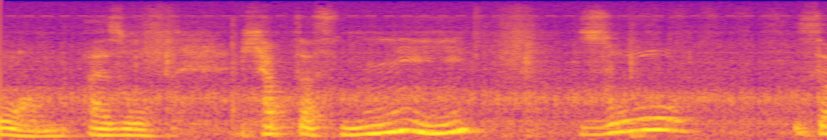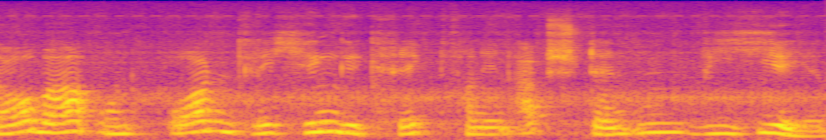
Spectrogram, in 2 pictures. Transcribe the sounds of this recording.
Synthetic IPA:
ɔɐmʔalzoʔɪçhaːbəd̥asnniː | zoː | zaʊbɐʔʊntʔɔɐdn̩tʰlɪçhɪnɡəkʁ̥iːk̚tfɔndeːnʔapʃtɛndn̩viːhiːɐjɛt͡s

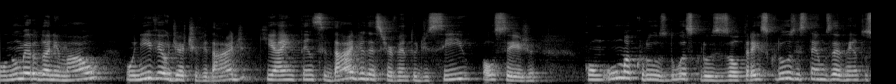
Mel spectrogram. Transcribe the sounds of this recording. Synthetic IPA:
ʊnũmeɾʊd̪ʊɐnimawʊnivewd͡ʒɪat͡ʃivid̪ad͡ʒɪkɪɐĩnt̪ẽsid̪ad͡ʒɪd̪est͡ʃɪevẽnt̪ʊd͡ʒɪsiʊowseʒɐ | kõw̃ʔũmɐkɾuzd̪uɐskɾuzɪzowt̪ɾeskɾuzɪst̪ẽmʊzevẽnt̪ʊs

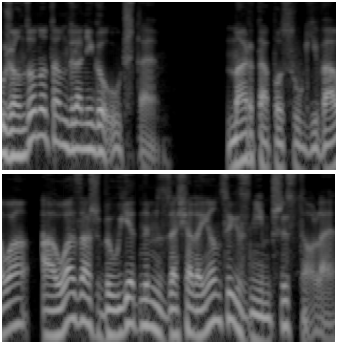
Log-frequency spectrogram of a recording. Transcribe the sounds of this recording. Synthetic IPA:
uʐɔnd̪zɔnɔt̪amd̪laɲɛɡɔʔṵt͡ʂt̪ʰɛ̰ | maɾt̪apɔswuɡʲivawaawazaʐbɘwjɛd̪nɘmzːaɕad̪ajɔnt̪sɘɣzɲimpʂɘst̪ɔ̰lɛ̰

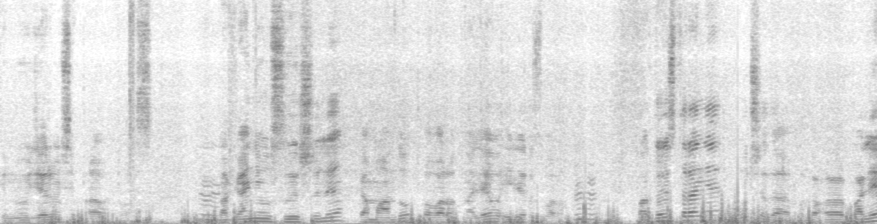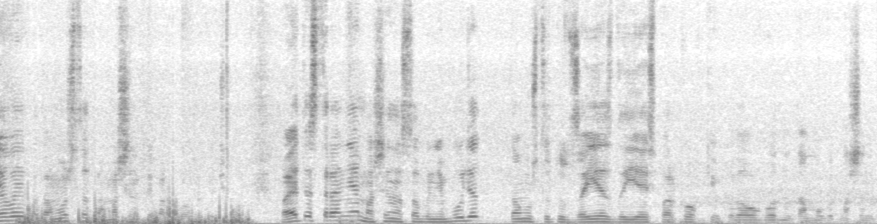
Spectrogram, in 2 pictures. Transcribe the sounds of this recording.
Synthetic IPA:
mɨʊdʲeʐəvɪmsʲəpɾavə̰klˠa̰sɨ̥ | pɐkanʲɪʊslˠɨʂəlʲɪkɐmand̪ʊpəvɐɾo̞t̪nɐlʲe̞vəʔilʲɪɾəzvɐɾo̞̰t̪pɐt̪o̞jst̪əɾɐnʲelˠut̪ʂɨd̪apəpɐlʲe̞vəjpət̪ɐmuʂt̪ot̪amːɐʂɨnəpʲɾʲɪpɐrkovk̪ʲəpʊt͡ɕɪṵ | pɐɛt̪əjst̪əɾɐnʲe̞mɐʂɨnəɐso̞bənʲɪbudʲɪt̪̚pə̥t̪ɐmuʂt̪ot̪ut̪zɐjezd̪ɨjesʲt̚ʲpɐrko̞fkʲɪkʊd̪aʊɡo̞d̪nət̪amːo̞ɡʊt̪mɐʂɨnɨ

